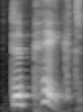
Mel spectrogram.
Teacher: 2 syllables and the stress is on the second syllable.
